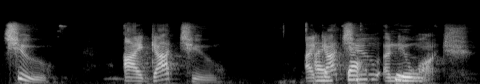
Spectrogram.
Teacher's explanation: if we have a word that ends with a T, okay, and the next word starts with a Y, the T changes to a CH.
